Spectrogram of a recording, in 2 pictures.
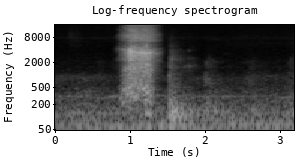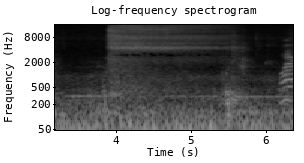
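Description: A loud, short, sneeze-like burst of breath noise about a second in, with a smaller one just after. A steady high hiss follows later.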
